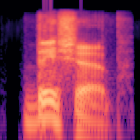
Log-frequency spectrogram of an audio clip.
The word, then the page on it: bishop: British English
